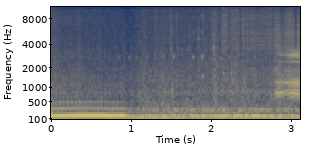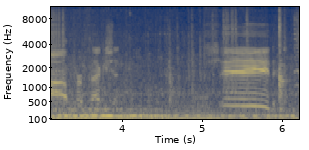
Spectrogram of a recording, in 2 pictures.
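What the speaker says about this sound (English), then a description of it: "We're rolling down the highway, 60 to 70 miles an hour." A car cruises down the highway at 60 to 70 miles an hour, a steady low engine and road drone running throughout beneath people talking.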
